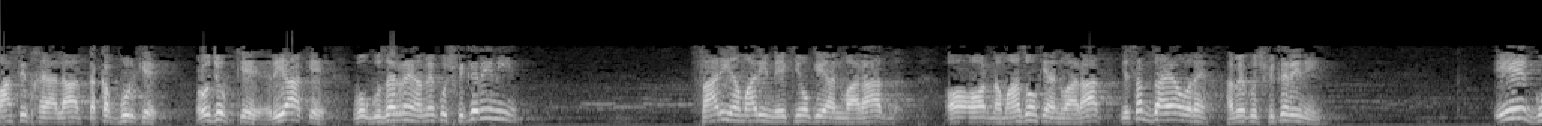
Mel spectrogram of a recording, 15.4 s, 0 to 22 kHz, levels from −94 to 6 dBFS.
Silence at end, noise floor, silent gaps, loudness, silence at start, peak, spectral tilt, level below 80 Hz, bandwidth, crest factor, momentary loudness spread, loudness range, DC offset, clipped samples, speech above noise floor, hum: 0 s; -55 dBFS; none; -15 LUFS; 0 s; 0 dBFS; -7.5 dB/octave; -60 dBFS; 5 kHz; 16 dB; 9 LU; 5 LU; under 0.1%; under 0.1%; 41 dB; none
